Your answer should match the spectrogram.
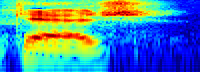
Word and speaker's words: Casje: Yeah, that picture for Cash. Which, if you don't know how to pronounce C-A-S-J-E, it's Cash.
